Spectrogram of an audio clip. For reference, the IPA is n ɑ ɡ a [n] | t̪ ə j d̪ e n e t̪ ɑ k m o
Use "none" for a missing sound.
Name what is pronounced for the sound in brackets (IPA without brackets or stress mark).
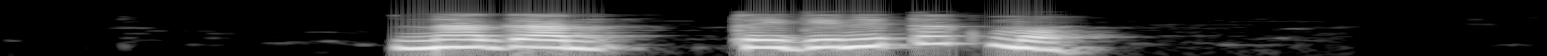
n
